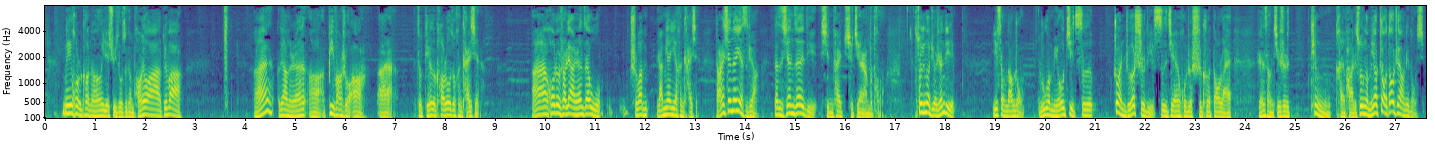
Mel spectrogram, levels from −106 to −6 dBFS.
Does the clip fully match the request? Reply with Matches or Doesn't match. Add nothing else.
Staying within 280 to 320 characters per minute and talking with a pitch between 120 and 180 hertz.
Doesn't match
